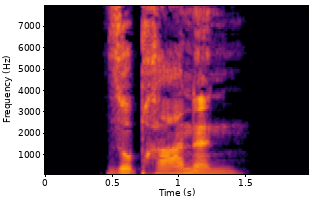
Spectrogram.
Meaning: dative plural of Sopran
- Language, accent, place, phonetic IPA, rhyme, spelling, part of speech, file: German, Germany, Berlin, [zoˈpʁaːnən], -aːnən, Sopranen, noun, De-Sopranen.ogg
